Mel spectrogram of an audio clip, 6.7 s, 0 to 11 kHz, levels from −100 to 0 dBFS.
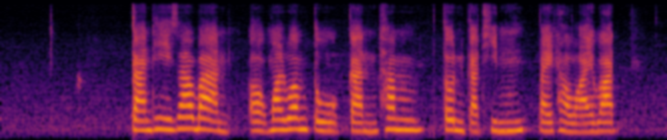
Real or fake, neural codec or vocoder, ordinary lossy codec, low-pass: fake; vocoder, 22.05 kHz, 80 mel bands, WaveNeXt; none; 9.9 kHz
